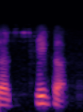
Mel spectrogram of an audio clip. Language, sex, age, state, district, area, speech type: Sindhi, male, 60+, Delhi, South Delhi, urban, conversation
